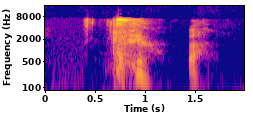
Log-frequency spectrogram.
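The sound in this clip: A single sneeze, a sharp breathy burst with a quick intake just before it, followed after a brief gap by a short spoken response.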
